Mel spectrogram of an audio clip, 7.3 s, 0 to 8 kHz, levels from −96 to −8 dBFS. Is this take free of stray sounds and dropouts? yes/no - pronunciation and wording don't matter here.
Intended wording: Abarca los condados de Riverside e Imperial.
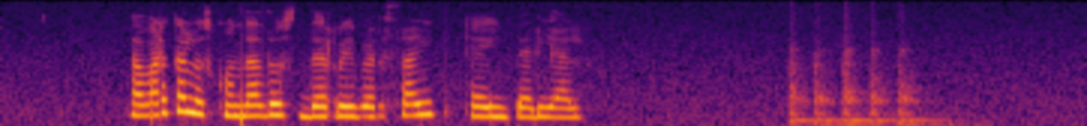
no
